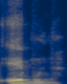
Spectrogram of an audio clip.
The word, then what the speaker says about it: Egbuna: If we were in Nigeria, though, they would say Ebuna. But because of the pronunciation dynamic, Egbuna is fine.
